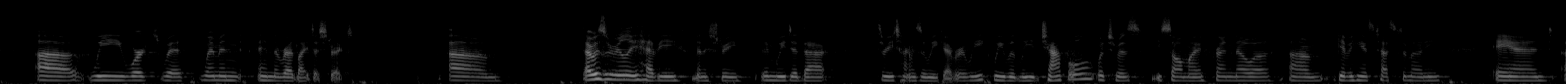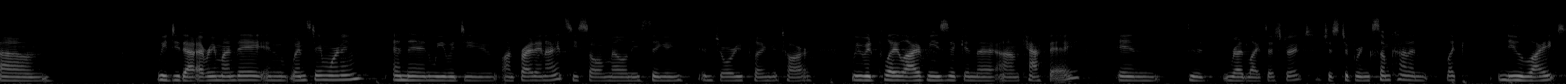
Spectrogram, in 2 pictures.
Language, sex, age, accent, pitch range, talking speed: English, female, 20-39, American, 175-195 Hz, 175 wpm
